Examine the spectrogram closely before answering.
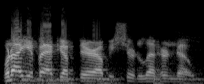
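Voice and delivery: very low, measured character voice; friar voice. Acted. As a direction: play the friar far down in pitch. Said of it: "be like".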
